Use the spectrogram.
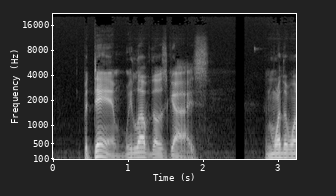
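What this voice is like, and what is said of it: Usual voice. Nothing is said of it.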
